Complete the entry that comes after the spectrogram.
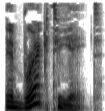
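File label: "ebracteate", British English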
